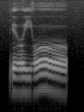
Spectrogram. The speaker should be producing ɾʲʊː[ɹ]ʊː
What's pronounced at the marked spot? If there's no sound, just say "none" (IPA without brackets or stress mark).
j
